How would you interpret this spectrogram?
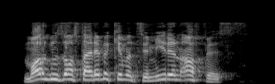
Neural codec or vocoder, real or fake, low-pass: codec, 16 kHz, 8 kbps, FreqCodec, larger model; fake; 7.2 kHz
